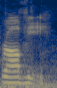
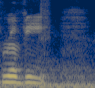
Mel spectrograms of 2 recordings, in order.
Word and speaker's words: Ravi: say his name correctly his name is not ravi it's ravi so say it right we have to find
